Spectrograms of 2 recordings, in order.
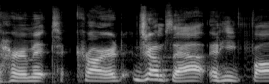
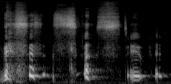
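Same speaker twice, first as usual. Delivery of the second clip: soft, breath gone with laughing; helpless laughter; 5 dB quieter than usual. Retold or imitated. Mocking a bad horror movie to a friend, helpless laughter. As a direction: squeeze the words out through a laughing fit.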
